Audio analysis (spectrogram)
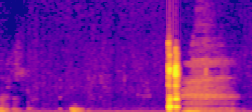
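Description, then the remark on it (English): A single belch bursts out after near silence, opening with a sharp double pop and trailing into a brief, low, rumbling croak. “And now my belch is on Spotify for anyone who wants to play that back.”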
